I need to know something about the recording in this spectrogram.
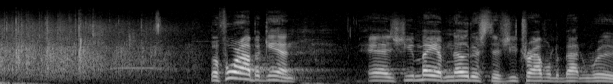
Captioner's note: applause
